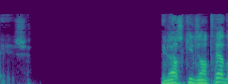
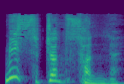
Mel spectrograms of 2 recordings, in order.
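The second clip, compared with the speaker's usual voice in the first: high, slow reprimanding call; stern raised-voice summons; 7 semitones higher, 4 dB louder, much slower than usual. A narrator's reading. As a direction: call the pupil to order, drawn out. Teacher calls out shouting pupil.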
